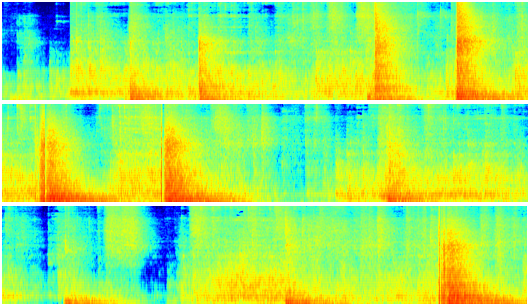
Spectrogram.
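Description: Deep booming thuds, about a dozen at uneven intervals of two to four seconds, each fading slowly, over a faint low held tone: a percussive soundtrack like timpani.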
